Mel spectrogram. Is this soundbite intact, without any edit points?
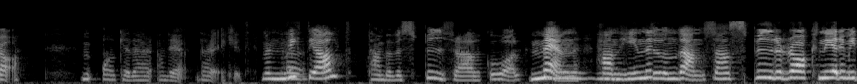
no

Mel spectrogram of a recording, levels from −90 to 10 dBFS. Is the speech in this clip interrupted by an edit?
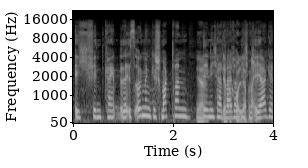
no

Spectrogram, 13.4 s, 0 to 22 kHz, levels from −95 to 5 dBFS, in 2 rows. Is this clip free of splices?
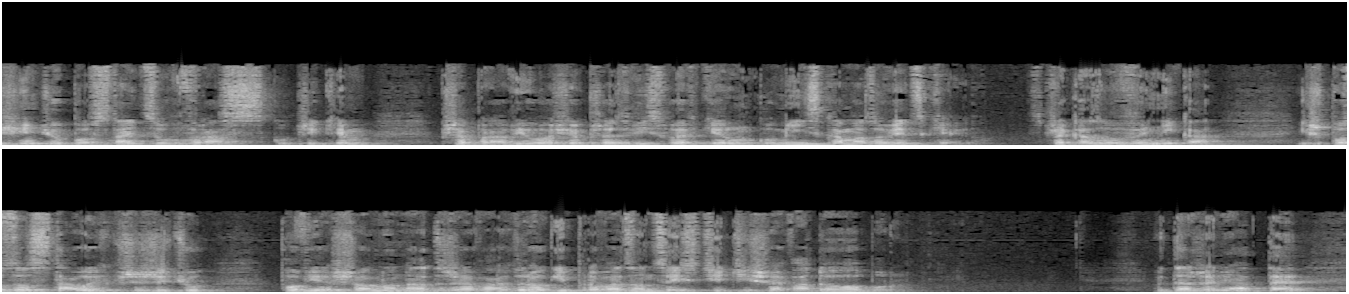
no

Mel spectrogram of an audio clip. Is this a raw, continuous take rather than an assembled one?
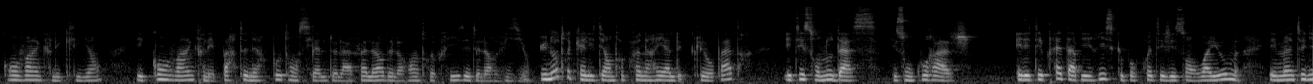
no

